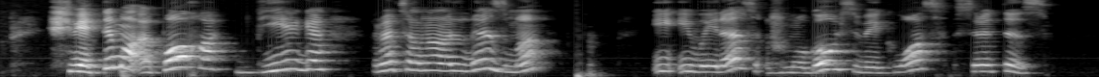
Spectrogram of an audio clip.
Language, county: Lithuanian, Vilnius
